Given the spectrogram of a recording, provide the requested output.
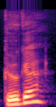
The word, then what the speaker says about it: Guga: I think he pronounces his name Guga, right? Not Guga? Because it's short for Gustavo, right? Guga?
